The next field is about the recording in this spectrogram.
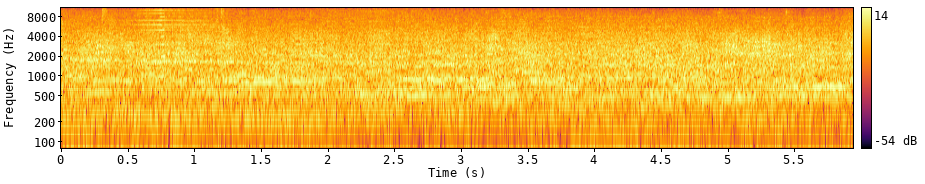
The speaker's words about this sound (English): You getting a helicopter?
